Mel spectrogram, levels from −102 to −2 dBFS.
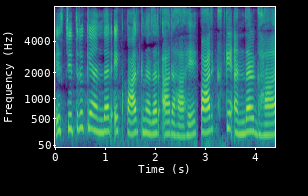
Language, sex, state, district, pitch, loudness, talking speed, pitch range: Hindi, female, Maharashtra, Nagpur, 240 Hz, -21 LUFS, 205 wpm, 215-265 Hz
